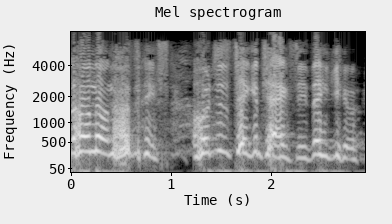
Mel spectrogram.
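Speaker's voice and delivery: loud, high, flustered no thanks; panicky polite refusal. Retold or imitated. Freed suspect refusing officer's ride home, flustered. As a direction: turn it down loudly and in alarm.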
